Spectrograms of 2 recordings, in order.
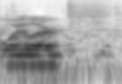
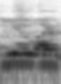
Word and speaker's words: Euler: And the technical name for it is called Euler's number. That's the guy's name here, Leonard Euler. Looks kind of like Euler, but it's pronounced Euler.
